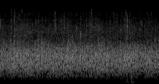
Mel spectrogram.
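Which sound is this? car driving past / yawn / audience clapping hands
audience clapping hands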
